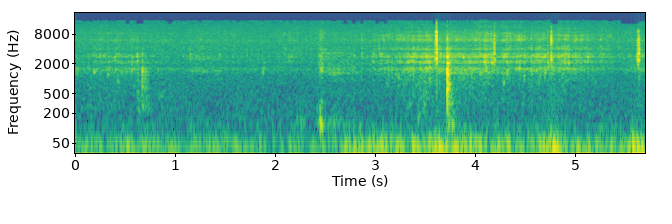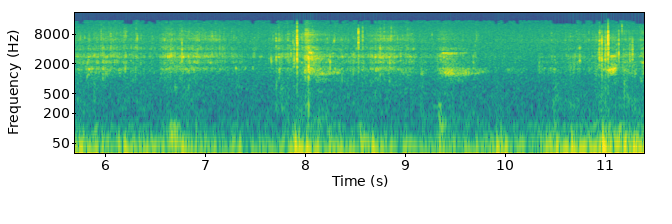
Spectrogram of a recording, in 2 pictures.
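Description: Large flathead catfish thrashing and splashing at the surface right beside a plastic kayak as it is pulled in by hand on the line, with scattered knocks and a low wind rumble on the microphone.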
